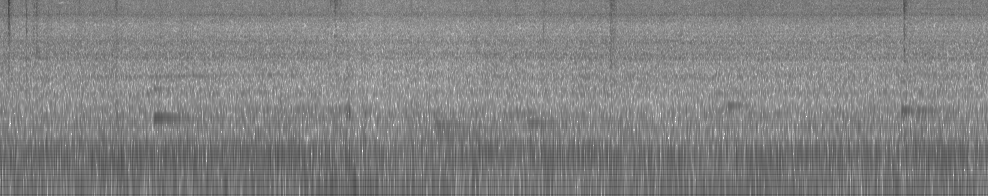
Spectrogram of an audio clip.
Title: Loud tire noise ? #Bandung-Jakarta toll road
